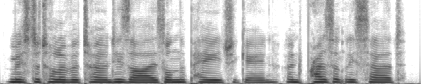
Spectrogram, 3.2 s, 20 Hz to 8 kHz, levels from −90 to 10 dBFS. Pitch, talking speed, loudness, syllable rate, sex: 220 Hz, 230 wpm, -16 LUFS, 6.3 syllables/s, female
